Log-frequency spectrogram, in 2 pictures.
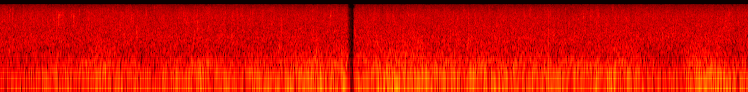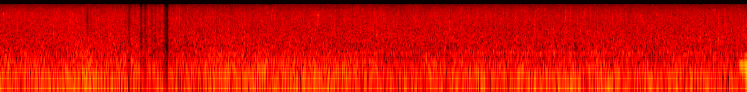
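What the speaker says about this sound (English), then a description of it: "It started raining." Rain falling on a beach, a steady dense hiss and patter that lasts throughout, with no voices over it.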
